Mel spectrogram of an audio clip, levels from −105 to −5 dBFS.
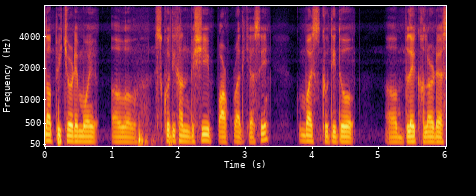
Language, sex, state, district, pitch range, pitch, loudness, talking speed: Nagamese, male, Nagaland, Dimapur, 105-120 Hz, 110 Hz, -20 LUFS, 200 wpm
